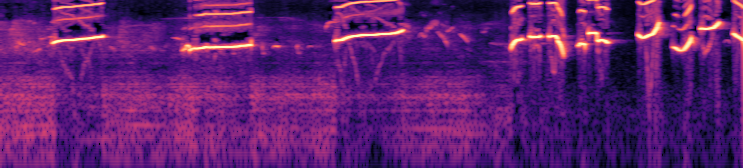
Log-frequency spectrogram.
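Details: Oriental magpie-robin in the morning, ngeplong song used to lure silent magpie-robins into singing. Three long drawn whistles, the last rising, are followed by quick sweeping notes, with a low hum underneath.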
